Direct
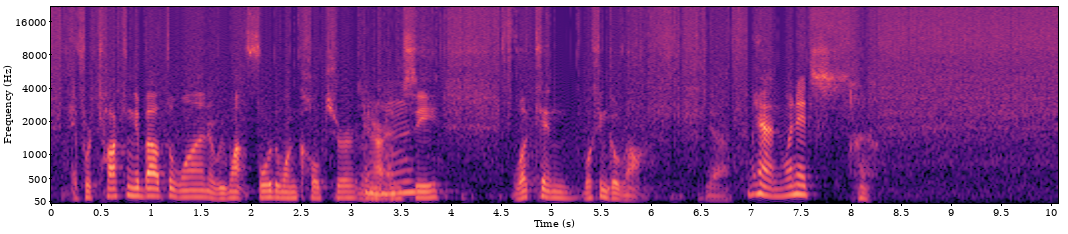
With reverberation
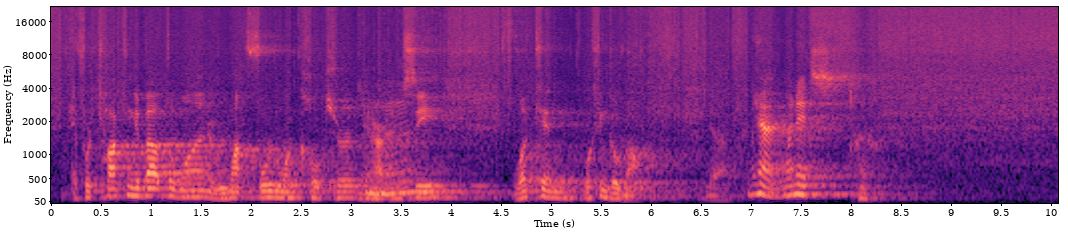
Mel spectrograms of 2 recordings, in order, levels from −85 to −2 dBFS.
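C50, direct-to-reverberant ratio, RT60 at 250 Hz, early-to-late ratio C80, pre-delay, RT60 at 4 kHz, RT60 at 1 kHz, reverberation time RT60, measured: 7.5 dB, 6.5 dB, 2.5 s, 8.5 dB, 15 ms, 1.9 s, 2.4 s, 2.4 s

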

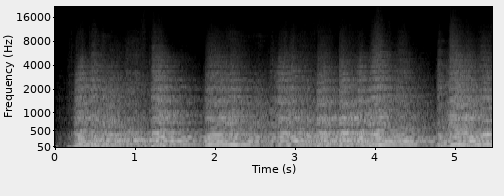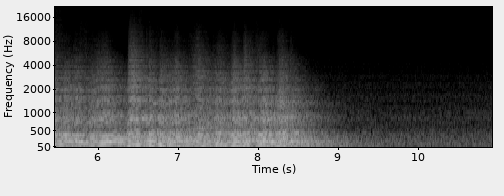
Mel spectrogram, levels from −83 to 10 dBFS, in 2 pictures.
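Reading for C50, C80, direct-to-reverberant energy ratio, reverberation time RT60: 0.0 dB, 2.0 dB, -7.0 dB, 1.6 s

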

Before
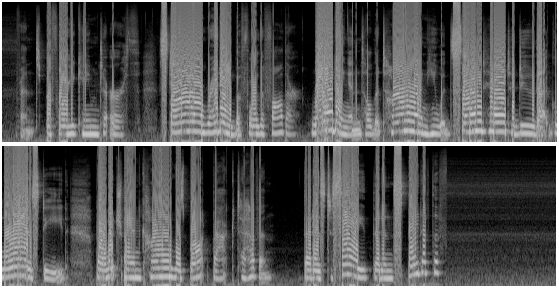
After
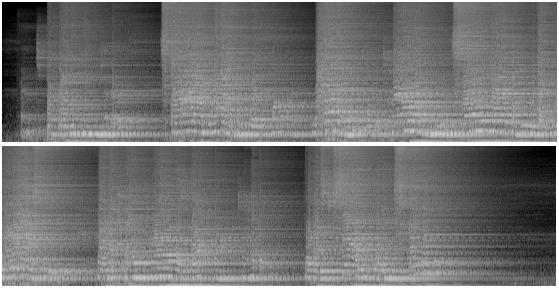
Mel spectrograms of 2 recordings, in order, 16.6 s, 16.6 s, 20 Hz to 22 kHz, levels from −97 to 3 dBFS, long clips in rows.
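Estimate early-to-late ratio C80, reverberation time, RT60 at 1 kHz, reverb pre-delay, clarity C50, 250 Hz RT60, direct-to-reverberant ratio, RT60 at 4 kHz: -1.5 dB, 2.8 s, 2.8 s, 6 ms, -3.0 dB, 2.8 s, -8.0 dB, 2.8 s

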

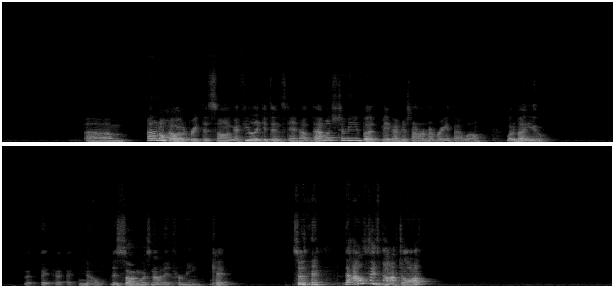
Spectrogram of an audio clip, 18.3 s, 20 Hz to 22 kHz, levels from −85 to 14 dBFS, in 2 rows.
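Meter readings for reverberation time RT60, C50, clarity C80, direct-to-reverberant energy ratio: not exponential, 11.5 dB, 16.5 dB, -2.0 dB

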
